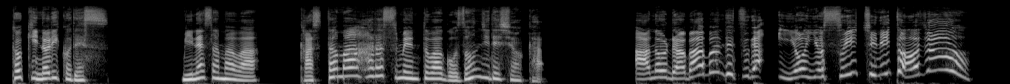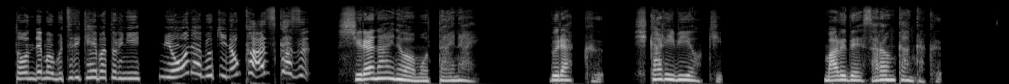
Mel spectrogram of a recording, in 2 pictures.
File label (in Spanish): locutora japonesa japanese voiceover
